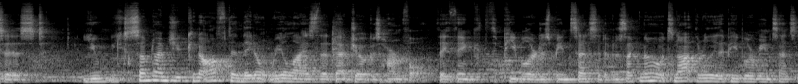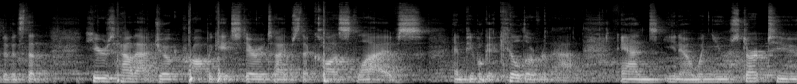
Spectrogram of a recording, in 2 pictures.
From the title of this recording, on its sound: at AlterConf in Dublin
